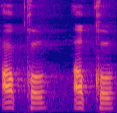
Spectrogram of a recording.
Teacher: কফ যেটা দুই নুক্তাওয়ালা সেখানে একটু রিপিট আসে কলকলা যেটাকে বলা হয় কলকলার হরফ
